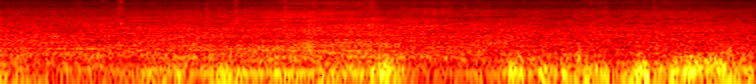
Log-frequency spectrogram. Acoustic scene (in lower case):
residential area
